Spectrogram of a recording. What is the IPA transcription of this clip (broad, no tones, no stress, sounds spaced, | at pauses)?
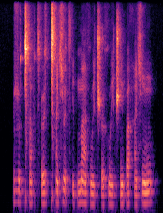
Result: ɮ u ǀʰ ã f t͡sʼ ɵ z ǀʰ ã ɕ ɵ t͡sʼ i p m ã x u i̯ t͡ʃʼ ɵ x u i̯ t͡ʃʼ ĩ p a h ã ɕ ũ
